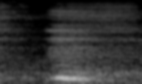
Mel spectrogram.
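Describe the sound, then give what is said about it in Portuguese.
A single deep, drawn-out breath, taken as a Japanese theatre breathing exercise, rising suddenly with a breathy rush and a faint voiced edge, then easing off. No talking accompanies it. “A gente faz um, uma respiração longa, né? A gente respira.”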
